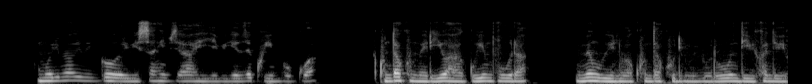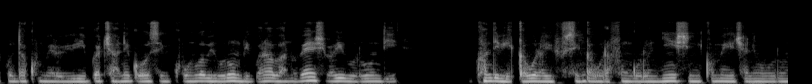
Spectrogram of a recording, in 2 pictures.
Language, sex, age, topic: Rundi, male, 25-35, agriculture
